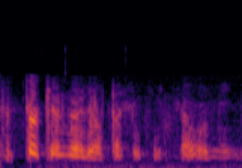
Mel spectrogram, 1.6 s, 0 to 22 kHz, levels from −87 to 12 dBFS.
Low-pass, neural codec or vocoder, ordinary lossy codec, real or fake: 7.2 kHz; none; MP3, 48 kbps; real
